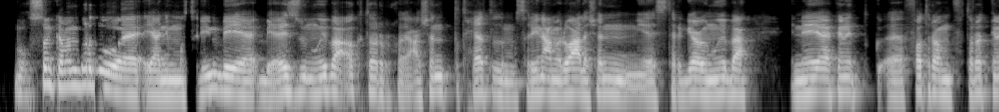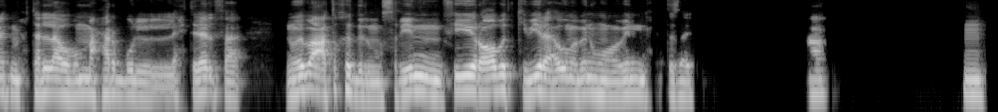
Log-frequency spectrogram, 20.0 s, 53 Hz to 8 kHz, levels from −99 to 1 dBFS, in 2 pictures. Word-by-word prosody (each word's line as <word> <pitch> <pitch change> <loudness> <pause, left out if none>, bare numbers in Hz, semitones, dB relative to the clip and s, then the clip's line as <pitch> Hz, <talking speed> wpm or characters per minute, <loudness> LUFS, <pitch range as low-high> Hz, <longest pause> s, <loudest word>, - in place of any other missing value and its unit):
وخصوصًا 120 +10 -1
كمان 170 0 +1
برضه 170 -8 +3
يعني 115 -1 +2
المصريين 120 +5 0
بي 120 -4 +4
بيعِزّوا 125 +3 0
نُوَيْبع 130 +3 +1
أكتر، 120 -4 -4
عشان 110 +4 -3
التضحيات 125 -2 -4
اللي 115 -2 -3
المصريين 105 +4 -3
عملوها 120 0 +4
علشان 115 -1 0
يسْترْجعوا 110 +3 -1
نُوَيْبع، 115 0 +1 0.4
إن 110 +1 0
هي 125 0 +3
كانت 125 -1 -3
ك 110 -4 -6
فترة 130 +3 -1
من 115 - 0
الفترات 120 +2 -5
كانت 125 -1 -3
مُحتلة، 120 +1 +1
وهم 115 +1 +1
حاربوا 120 -1 -2
الاحتلال، 115 +3 -3
فنُوَيْبع 120 +4 -1
أعتقد 135 -3 +2
المصريين 110 +4 +1
في 135 +6 +4
روابط 130 +3 +4
كبيرة 125 +2 +3
أوي 120 +2 +1
ما 120 - -2
بينهم 120 -1 -1
وما 110 0 -3
بين 115 0 -1
حتة 115 +1 -13
زي 105 0 -6 1.2
اه. 115 0 -4 1.4
إمم. 115 -1 -1
120 Hz, 130 wpm, -23 LUFS, 115-125 Hz, 1.4 s, بي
